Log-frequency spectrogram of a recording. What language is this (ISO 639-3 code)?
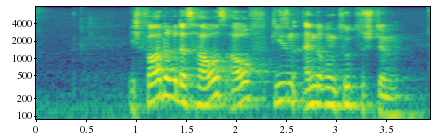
deu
